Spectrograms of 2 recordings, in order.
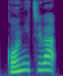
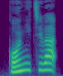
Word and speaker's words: こんにちは: In this word, N appears twice, but it's not pronounced as a double consonant. Each syllable is pronounced separately. こんにちは. こんにちは. So it's important to note that it doesn't sound like konnichiwa with an English accent.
